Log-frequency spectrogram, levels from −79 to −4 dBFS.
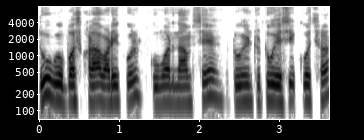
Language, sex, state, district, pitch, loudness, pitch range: Bhojpuri, male, Uttar Pradesh, Deoria, 150 Hz, -15 LUFS, 145-160 Hz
